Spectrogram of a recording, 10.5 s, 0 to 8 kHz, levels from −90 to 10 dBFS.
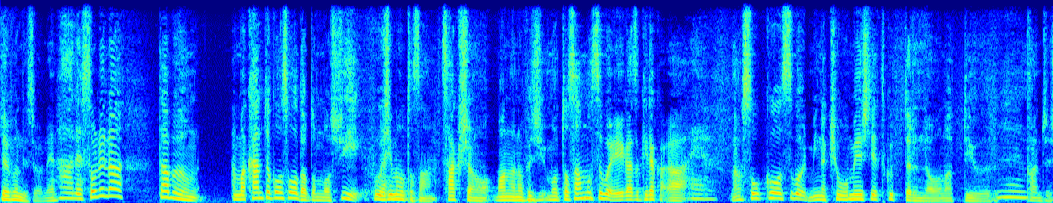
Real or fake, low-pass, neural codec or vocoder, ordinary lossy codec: fake; none; codec, 16 kHz, 0.5 kbps, X-Codec, WavLM features, trained on Multilingual LibriSpeech; none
